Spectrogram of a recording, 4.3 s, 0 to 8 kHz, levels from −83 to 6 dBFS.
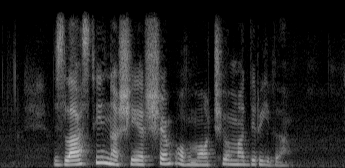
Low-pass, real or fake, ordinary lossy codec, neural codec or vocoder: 7.2 kHz; fake; none; codec, 16 kHz, 0.8 kbps, ZipCodec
